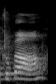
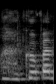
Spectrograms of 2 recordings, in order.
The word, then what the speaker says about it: Copan: les copaines à l'ail copain ça s'écrit C o P a n voilà donc pas les copains copaines à l'ail donc en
